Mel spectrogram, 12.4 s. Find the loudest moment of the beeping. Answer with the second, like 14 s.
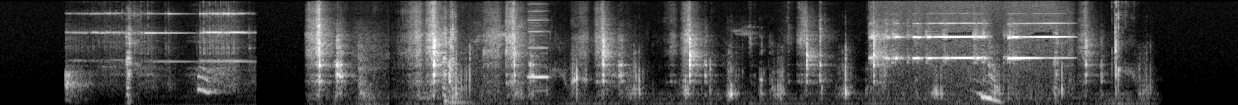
10 s.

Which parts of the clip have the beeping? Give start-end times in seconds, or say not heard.
0.7-2.6, 4.4-5.5, 8.7-10.8.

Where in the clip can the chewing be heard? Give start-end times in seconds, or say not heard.
4.5-11.6.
